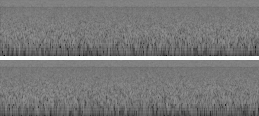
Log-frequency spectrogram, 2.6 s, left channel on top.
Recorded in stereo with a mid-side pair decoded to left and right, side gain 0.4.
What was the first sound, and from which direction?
Only background noise.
